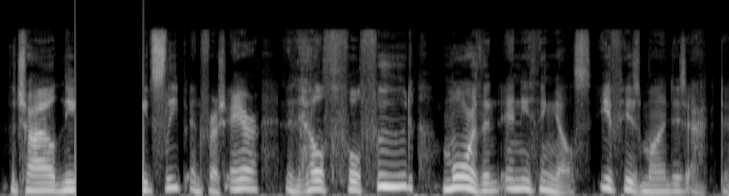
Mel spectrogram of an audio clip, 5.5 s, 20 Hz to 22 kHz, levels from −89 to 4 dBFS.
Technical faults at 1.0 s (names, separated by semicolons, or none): playback stall; time-compressed catch-up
